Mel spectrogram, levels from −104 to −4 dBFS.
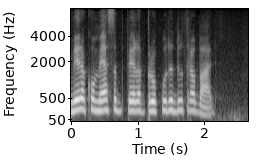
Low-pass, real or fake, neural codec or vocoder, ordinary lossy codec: none; fake; codec, 16 kHz, 0.8 kbps, ZipCodec; none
